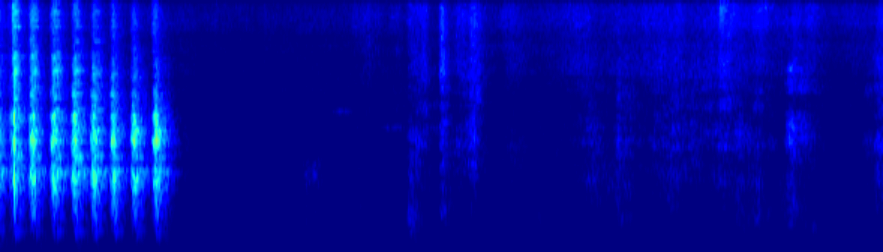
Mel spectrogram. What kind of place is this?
kitchen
